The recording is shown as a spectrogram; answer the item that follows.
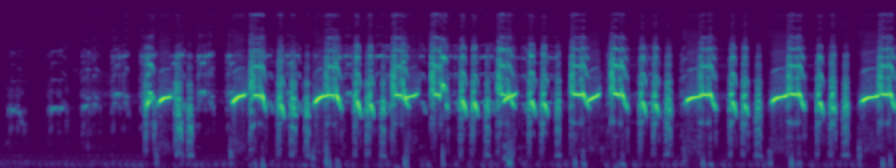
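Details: Grey francolin, described as an Irani or dakhni teetar, calling in a loud run of ringing notes. Sharp, rising whistled phrases repeat about once a second, mixed with clicking and chattering notes, with a few softer notes at the start.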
